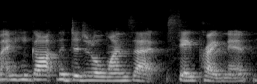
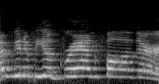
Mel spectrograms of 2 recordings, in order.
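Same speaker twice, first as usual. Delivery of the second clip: put-on, shrill, very high, thrilled squeal-shout; 11 semitones higher than usual. Retelling how the dad shouted out at the news: imitating an excited shout. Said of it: "he just shouted out".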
